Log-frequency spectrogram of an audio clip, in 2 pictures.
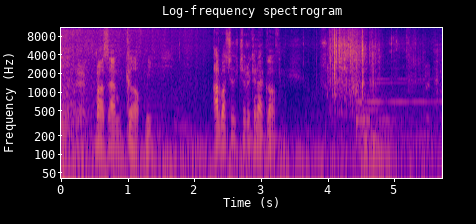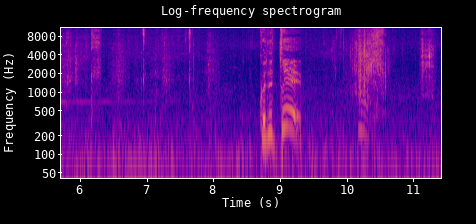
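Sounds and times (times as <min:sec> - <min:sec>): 
speech: 0:00.5 - 0:01.5, 0:02.3 - 0:04.7, 0:08.7 - 0:09.4
person chewing crunchy food: 0:04.0 - 0:08.6, 0:09.7 - 0:11.4.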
